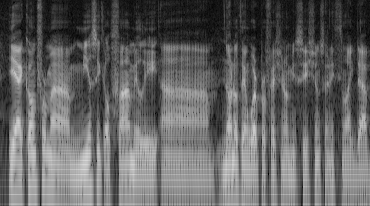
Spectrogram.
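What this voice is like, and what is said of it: Very thick foreign accent. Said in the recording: “I'm original from Venezuela. As you can see, I have a very thick accent”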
